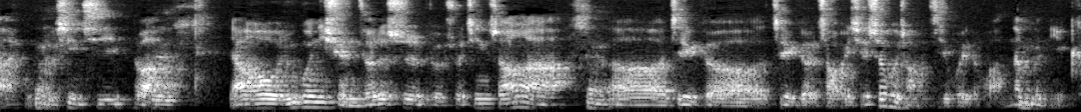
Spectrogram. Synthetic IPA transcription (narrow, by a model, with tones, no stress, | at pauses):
a̰˥˩kʊ˨˩˧ɕi˥˩nɕi˥t̪e˥˩ba˨˩ | ɻa˧˥nxo˥˩ʊɻu˧˥kwɔ˧˥ni˧˥ɕɥɛ˨˩nt͡sɤ˧˥d̪ə˧ʂɻ̩˥˩pi˨˩ɻu˧˥ʂwɔ˥t͡ɕi˥ŋʂɑ˥ŋa˧ə̰˧ʈ͡ʂɤ˥˩ɡə̰˩ʈ͡ʂɤ˥˩ɡə˩ʈ͡ʂɑ˨˩ʊʔi˥˩ɕjɛ˥ʂɤ˥˧xwe˥˧ʂɑ˥˩ŋd̪ə˩t͡ɕi˥xwe˥˩ɪd̪ə˩xwa̰˥˩na˥˩mə˩nḭ˨˩kʰ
